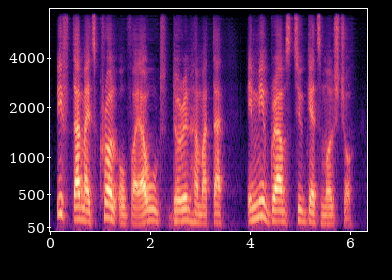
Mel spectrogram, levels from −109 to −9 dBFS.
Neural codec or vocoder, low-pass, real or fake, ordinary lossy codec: codec, 16 kHz, 0.2 kbps, FocalCodec; 7.2 kHz; fake; none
